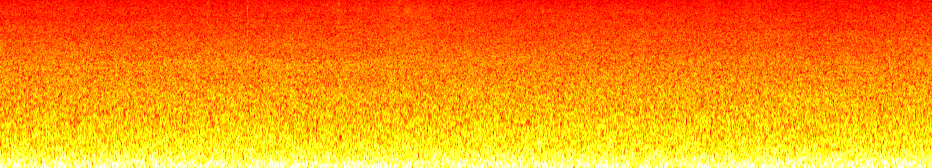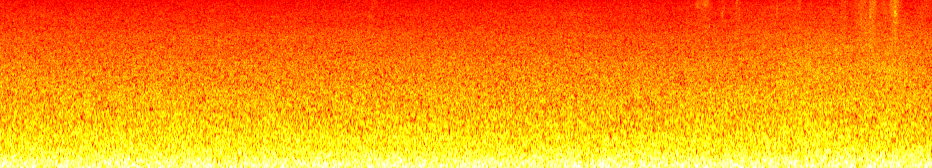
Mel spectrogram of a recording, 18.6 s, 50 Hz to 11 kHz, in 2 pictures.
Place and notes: Nimrod Dam - Walking around Nimrod Dam
Walking around Nimrod Dam. I walk from the parking lot to the center of the dam and peer over the outflow side. Then I walk over to the inflow side of the dam and finally I walk off of the dam and sit on a bench on the outflow side of the dam. A C-130 makes a low pass early in the recording.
